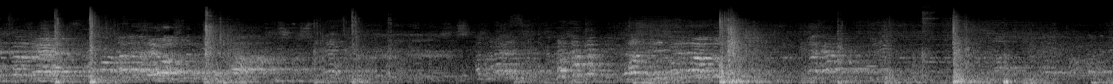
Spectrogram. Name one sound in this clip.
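A football thuds as it is kicked and bounces off the boards.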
